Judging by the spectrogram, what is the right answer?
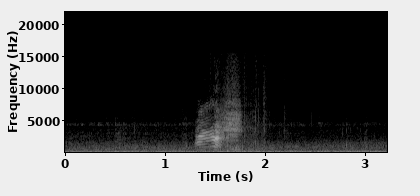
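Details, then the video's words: Tabby mother stray cat at her family's meal time, slapping her kittens, in Turkey, giving one short, bright meow that rises and falls over a low background hum. "Tabby Mom Cat Started to Slap Kittens- Cat Family's Meal Time"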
